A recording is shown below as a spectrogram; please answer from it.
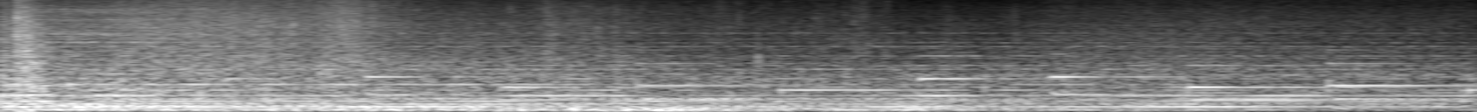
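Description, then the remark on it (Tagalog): A steady roar of sea waves surging and crashing, loud, with a swell near the start, while a soft sustained musical drone hums underneath, accompanying a reading of Jonah being thrown into the sea. No one speaks. “Gani, ginhakwat nila si Hunas, kagintagbong siya sa dagat.”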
